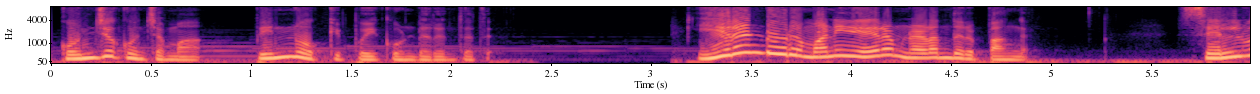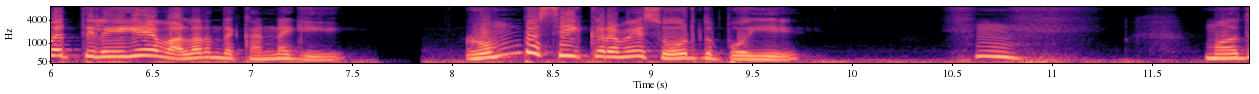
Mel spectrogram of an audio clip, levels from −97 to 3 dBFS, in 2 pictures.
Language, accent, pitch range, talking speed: Tamil, native, 125-210 Hz, 85 wpm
